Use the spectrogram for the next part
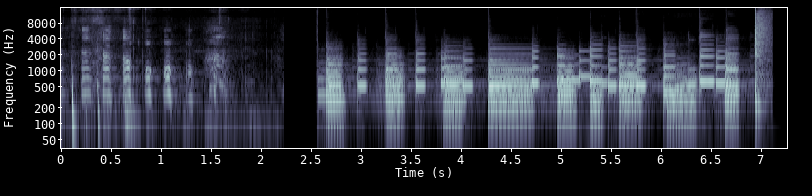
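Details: Bright electric piano and keyboard melody in short, bouncy phrases, pausing briefly after two seconds and ending on a high flourish; no animal voice.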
